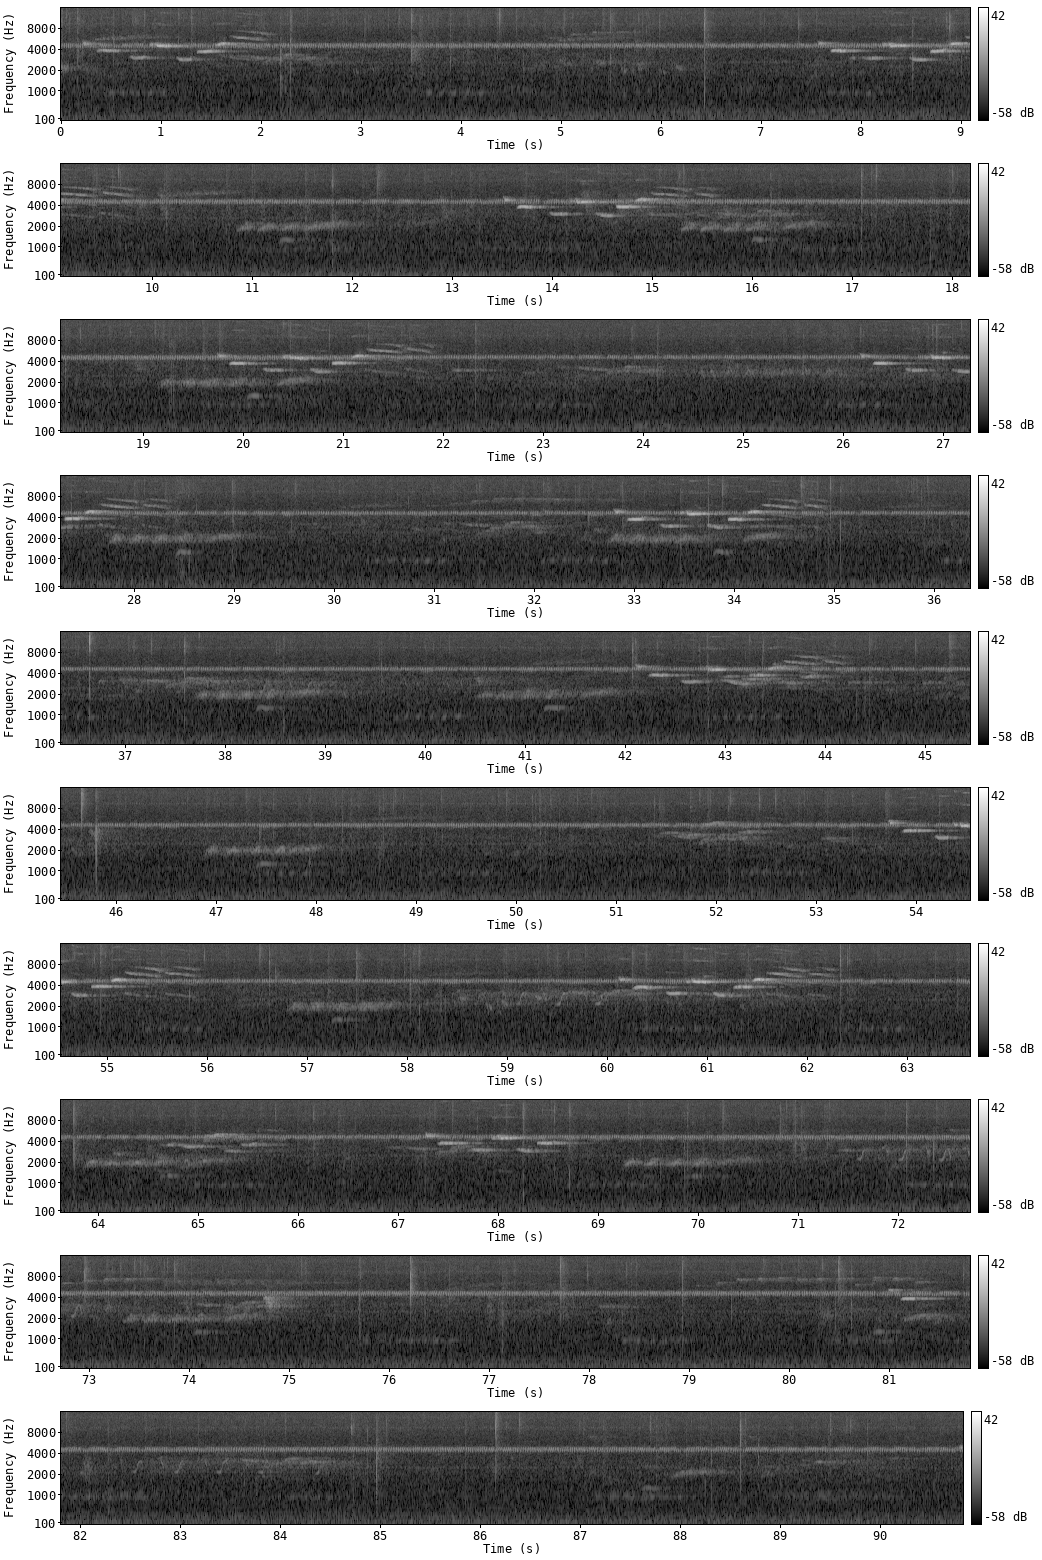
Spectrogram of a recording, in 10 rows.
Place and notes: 水上, 埔里鎮桃米里, Taiwan - In the woods
In the woods, birds sound
Zoom H2n MS+XY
